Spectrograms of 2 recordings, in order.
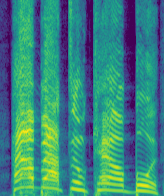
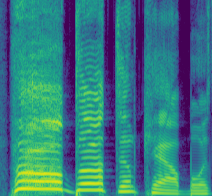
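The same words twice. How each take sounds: First: Shouted high and loud to the chat; rally the fans with a big shout; hype shout. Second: Louder, slower second shout with a rise at the end; drawn-out team cheer. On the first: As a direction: team cheer yelled out. Hype chant to viewers. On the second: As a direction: stretch the cheer out like a chant. Hype chant repeated. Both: Real, not acted.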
